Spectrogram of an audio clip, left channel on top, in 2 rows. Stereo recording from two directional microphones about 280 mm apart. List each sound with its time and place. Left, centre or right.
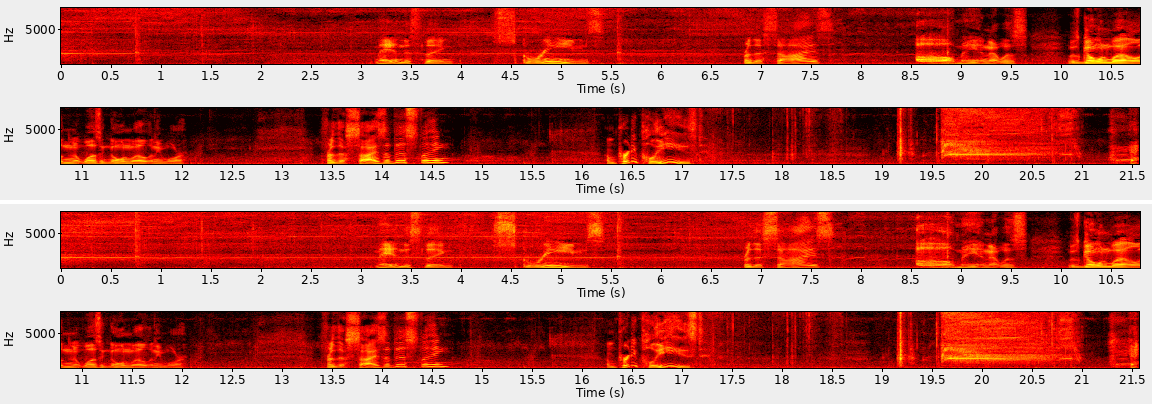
0.0 s printer: centre
0.9 s a sound: centre
3.4 s a man's voice: centre
3.8 s a sound: centre
4.9 s speech: centre
5.1 s a man's voice: centre
5.5 s vehicle: centre
6.8 s a man's voice: centre
13.1 s speech: centre
16.2 s a man's voice: centre
19.1 s mechanisms: centre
